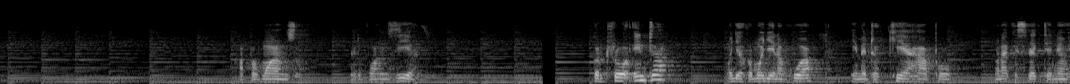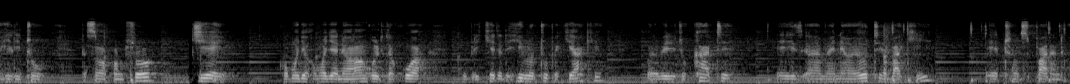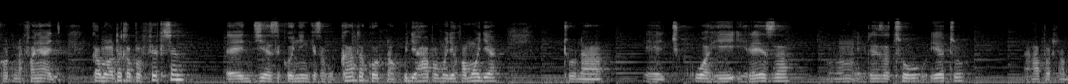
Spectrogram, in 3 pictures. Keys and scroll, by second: 5.1 ctrl+Return, 12.5 ctrl+j.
